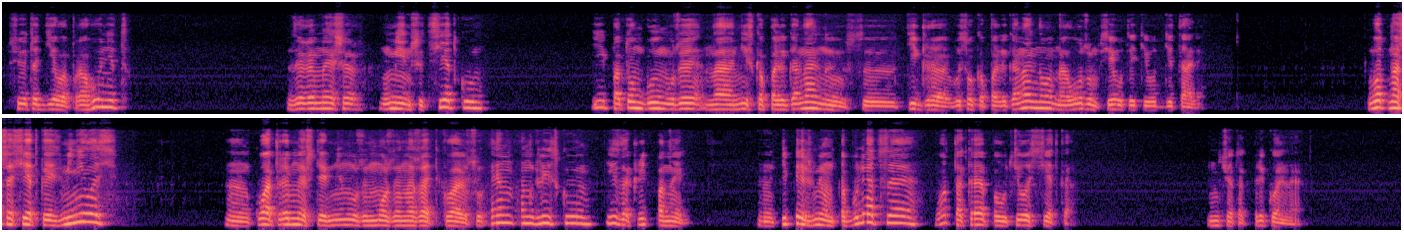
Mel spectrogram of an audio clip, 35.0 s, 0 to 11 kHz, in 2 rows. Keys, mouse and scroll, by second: 24.0 n, 28.5 Tab, 29.8 scroll up 3, 31.0 middle click, 34.5 scroll down 1.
